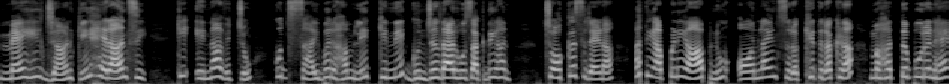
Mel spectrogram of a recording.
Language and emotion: Punjabi, surprised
